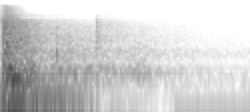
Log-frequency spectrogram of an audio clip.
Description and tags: The sound of a mechanical self-made crossbow construction giving off a heavy shot.
Edited with Audacity.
